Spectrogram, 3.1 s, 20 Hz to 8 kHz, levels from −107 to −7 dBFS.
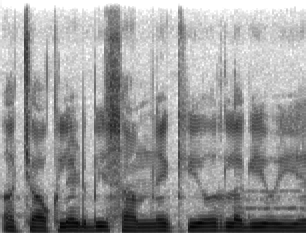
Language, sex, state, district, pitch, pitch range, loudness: Hindi, male, Uttar Pradesh, Lucknow, 120 Hz, 115-125 Hz, -14 LUFS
